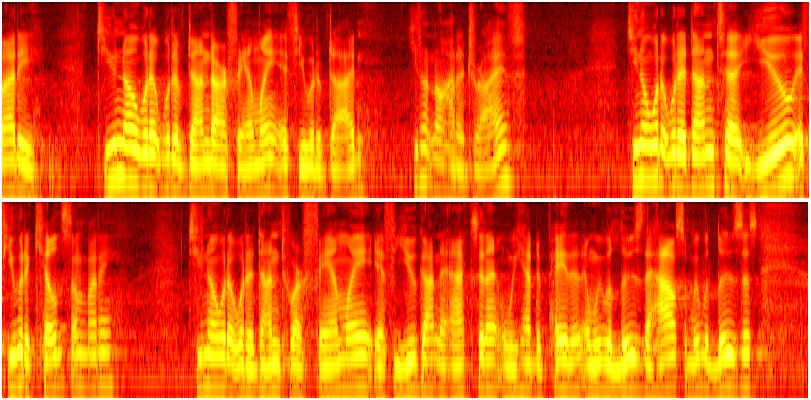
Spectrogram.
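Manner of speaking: gentle, loving, kind fatherly tone. Retelling a father's talk about the car situation: imitating a gentle loving rebuke. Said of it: "he was so gentle".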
